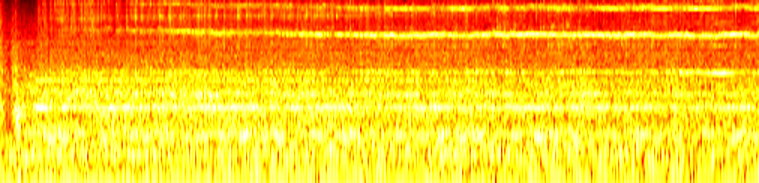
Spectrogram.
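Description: Metal lathe engaging with a sharp knock, then running steadily with a high gear whine while a die in a die holder cuts a thread on a brass part.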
